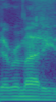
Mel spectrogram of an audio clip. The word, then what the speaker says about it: Ramadi: And Ramadi is pronounced correct.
